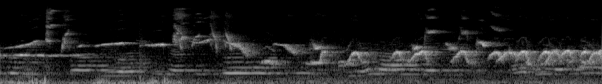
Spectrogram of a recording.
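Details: White-rumped shama song opening with long clear whistles, then breaking into rapid downslurred notes and a quick, rhythmic run of repeated chirping phrases.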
